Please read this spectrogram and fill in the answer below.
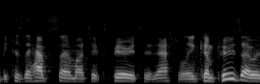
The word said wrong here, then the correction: Campazzo: in particular, or Campazzo rather, I think I pronounced it wrong, Campazzo, he is an absolute magician with the basketball in terms of passing.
